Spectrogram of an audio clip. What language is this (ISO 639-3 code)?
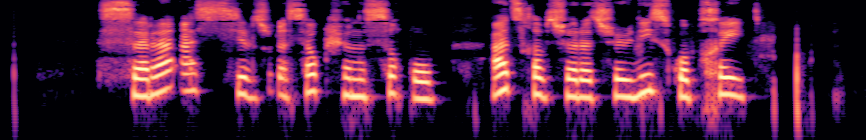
abk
